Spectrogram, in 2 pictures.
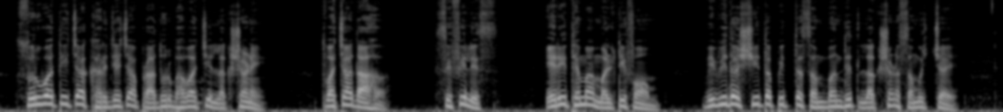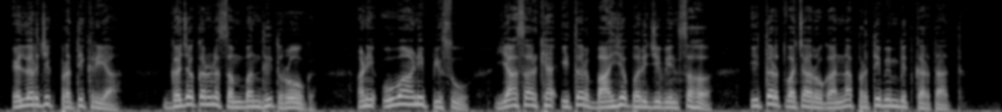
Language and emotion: Marathi, neutral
